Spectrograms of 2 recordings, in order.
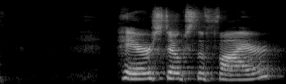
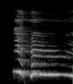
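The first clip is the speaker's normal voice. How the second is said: whimper; 12 semitones higher than usual. Acted. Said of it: "he whimpers".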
